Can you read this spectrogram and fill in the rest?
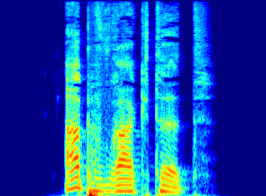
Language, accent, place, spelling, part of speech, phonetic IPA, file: German, Germany, Berlin, abwracktet, verb, [ˈapˌvʁaktət], De-abwracktet.ogg
- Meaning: inflection of abwracken: 1. second-person plural dependent preterite 2. second-person plural dependent subjunctive II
